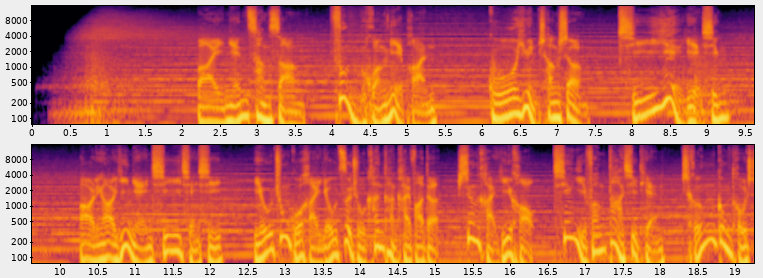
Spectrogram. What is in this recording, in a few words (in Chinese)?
高端 男 大气 浑厚; 中国海油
